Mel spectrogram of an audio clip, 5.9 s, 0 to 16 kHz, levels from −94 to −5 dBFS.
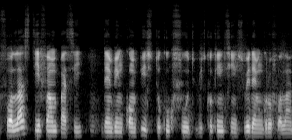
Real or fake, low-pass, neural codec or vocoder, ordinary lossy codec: real; 14.4 kHz; none; none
